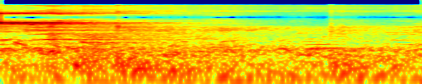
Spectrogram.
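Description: A referee's whistle blast cuts off just after the start, followed by voices and the thuds of a dribbled basketball echoing in the gymnasium.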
